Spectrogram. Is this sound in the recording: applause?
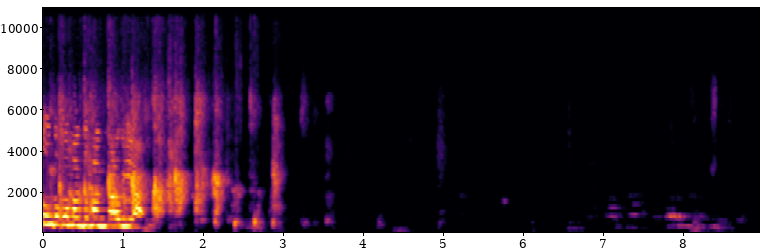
yes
